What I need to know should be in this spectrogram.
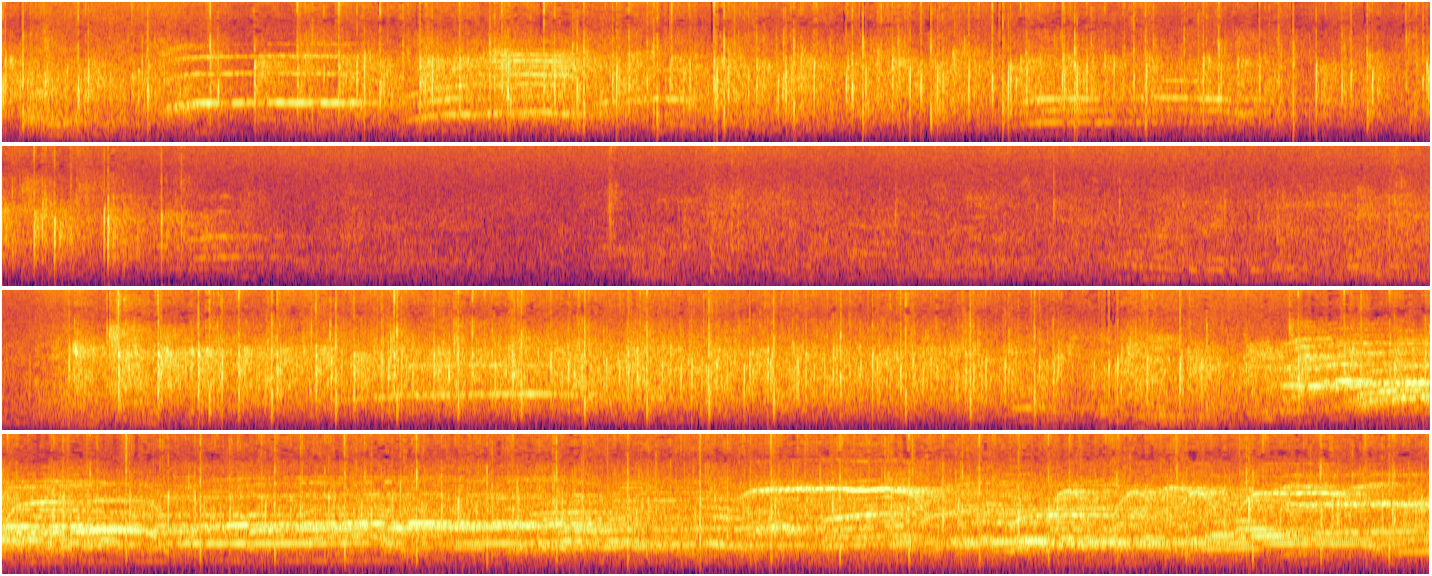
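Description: Someone in a crowd whistles shrilly.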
